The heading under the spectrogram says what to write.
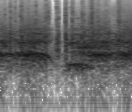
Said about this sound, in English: And there was a tremendous cheer. There was a chant of USA, USA. It was an electric moment, just stunning.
